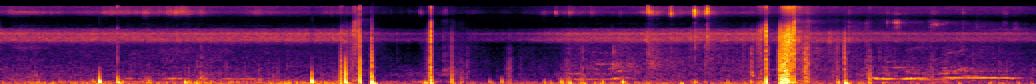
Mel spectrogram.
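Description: Faint background voices in a room, with a scatter of sharp clicks and knocks from supplies and equipment being handled; the loudest knock comes near the eight-second mark.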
